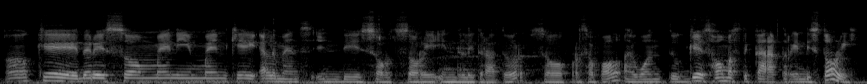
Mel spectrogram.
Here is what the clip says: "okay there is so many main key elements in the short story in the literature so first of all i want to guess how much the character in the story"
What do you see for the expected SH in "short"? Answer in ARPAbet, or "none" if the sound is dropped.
S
